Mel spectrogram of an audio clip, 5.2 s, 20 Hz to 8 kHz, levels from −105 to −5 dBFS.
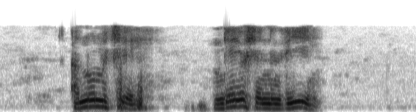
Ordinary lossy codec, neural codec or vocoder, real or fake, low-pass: AAC, 16 kbps; vocoder, 44.1 kHz, 128 mel bands every 512 samples, BigVGAN v2; fake; 7.2 kHz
